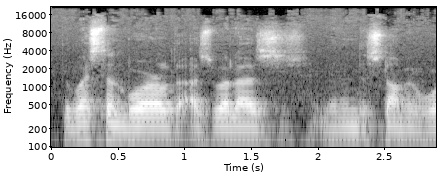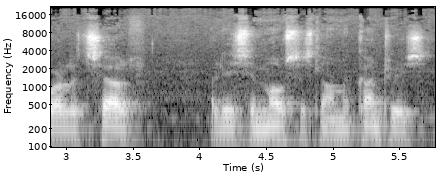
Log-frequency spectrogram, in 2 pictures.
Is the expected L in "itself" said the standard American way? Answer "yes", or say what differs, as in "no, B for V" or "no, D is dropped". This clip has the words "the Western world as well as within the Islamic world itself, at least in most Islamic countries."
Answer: yes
